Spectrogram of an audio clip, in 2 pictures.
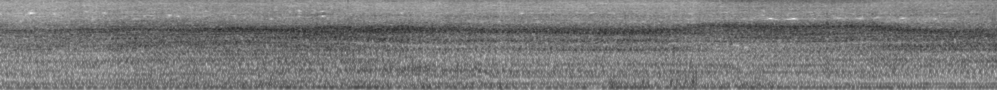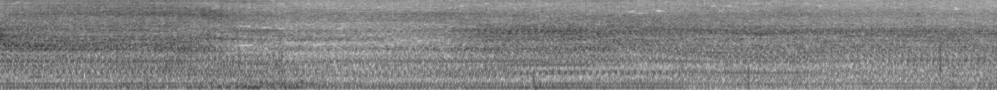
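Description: Toyota Hilux pickup's engine running steadily under load as it ploughs through deep snow, with a hiss of snow thrown up by the spinning tyres.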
